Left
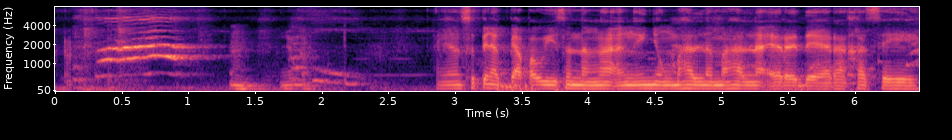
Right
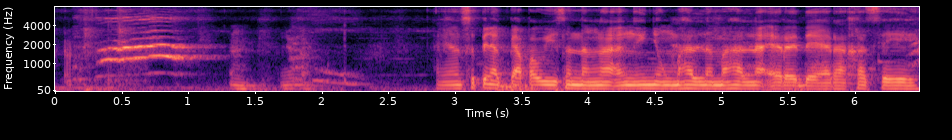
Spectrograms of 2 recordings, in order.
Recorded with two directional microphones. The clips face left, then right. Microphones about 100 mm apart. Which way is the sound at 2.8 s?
5° right (ahead or behind).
